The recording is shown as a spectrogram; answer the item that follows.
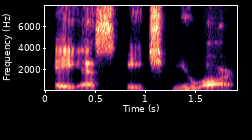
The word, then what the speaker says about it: Ashur: from the their god their sun god ashore a-s-h-u-r ashur even the persians they used it ahura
